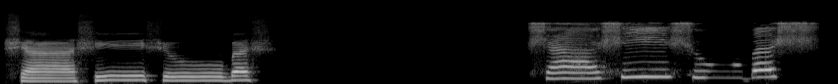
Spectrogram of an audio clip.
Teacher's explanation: shin ini udara menyebar ya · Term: tafashi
